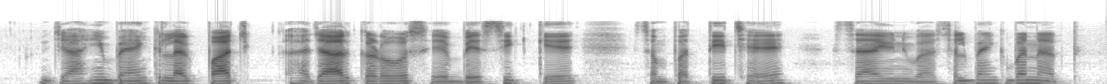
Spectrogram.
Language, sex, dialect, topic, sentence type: Maithili, male, Bajjika, banking, statement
